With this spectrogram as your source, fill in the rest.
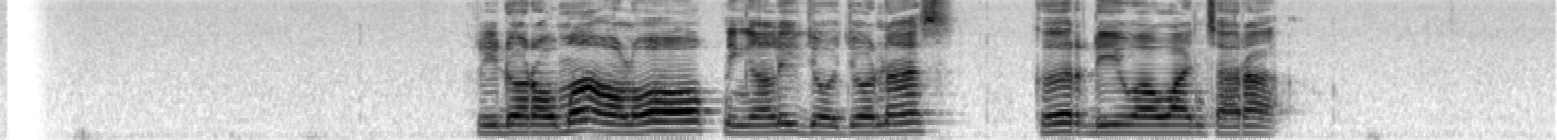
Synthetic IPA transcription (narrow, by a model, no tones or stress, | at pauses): ridɔɾɔmaɔlɔɦɔk̚niŋalid͡ʒɔd͡ʒɔnas | kɨrdiwawaɲt͡ʃaɾa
